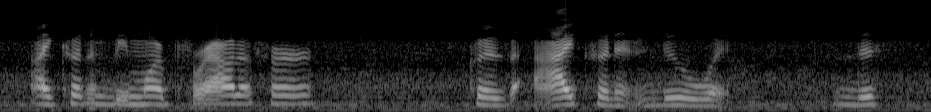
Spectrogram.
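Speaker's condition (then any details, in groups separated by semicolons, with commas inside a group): Cerebral palsy; unable to walk, multiple surgeries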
